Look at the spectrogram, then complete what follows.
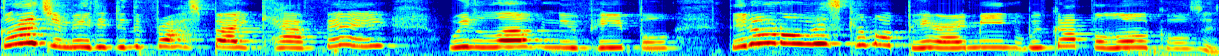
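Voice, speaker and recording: A squeaky put-on character voice at an extremely high pitch and a fairly quick pace. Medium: actual play. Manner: bubbly, enthusiastic.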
